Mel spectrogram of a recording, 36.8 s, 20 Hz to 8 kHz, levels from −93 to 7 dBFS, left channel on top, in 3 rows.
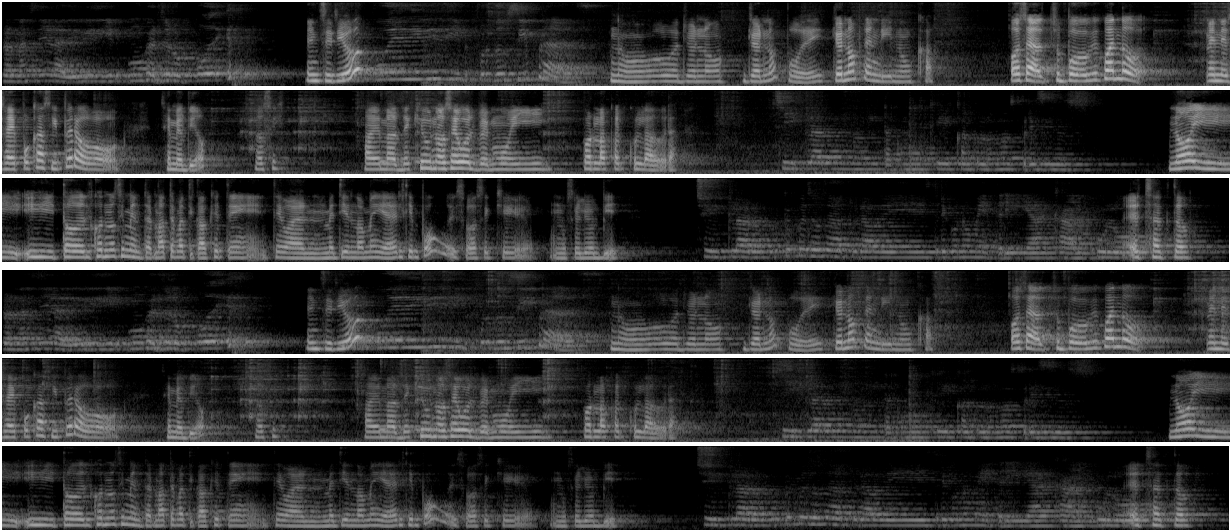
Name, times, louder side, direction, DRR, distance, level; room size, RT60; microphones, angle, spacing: voice 1, 0.0-2.5 3.1-5.8 16.0-16.5 20.0-23.1 31.5-36.1, left 1 dB, 45° left, 2.7 m, -47 dB
voice 2, 3.0-3.6 6.1-9.3 10.1-11.4 12.0-13.4 13.9-14.3 14.8-15.1 15.9-17.8 18.1-19.0 23.9-30.7 35.8-36.4, left 5 dB, 80° left, 0.5 m, -31 dB
sound 1, 4.2-21.4, right 2 dB, 30° right, 5.2 m, -57 dB
29.5 x 20.5 x 4.4 m
head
